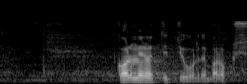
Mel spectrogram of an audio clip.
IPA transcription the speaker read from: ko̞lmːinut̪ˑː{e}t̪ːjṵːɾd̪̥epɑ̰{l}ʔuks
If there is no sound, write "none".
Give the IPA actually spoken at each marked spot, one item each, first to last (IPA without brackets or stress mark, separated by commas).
i, l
